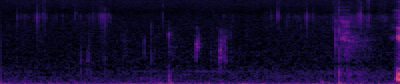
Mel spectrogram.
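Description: A pause in a woman's read-aloud narration: quiet room tone with a few faint mouth clicks from the reader before she speaks again.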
